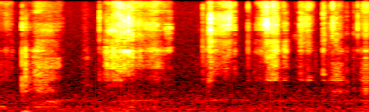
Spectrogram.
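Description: Long nails scratch and flick across the teeth of a small, solid wooden comb with wide teeth lying flat on a felt mat. The result is a series of quiet, bright, raspy scratching bursts, mostly high-pitched with very little low end and short decays.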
